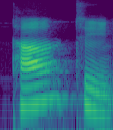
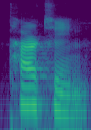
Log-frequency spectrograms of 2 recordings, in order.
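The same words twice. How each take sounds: First: "থার্টিন" louder and slowed, r kept; slow pronunciation drill. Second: Said in the usual way. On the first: Shown as a demonstration. Teacher drilling "থার্টিন" loud and slow. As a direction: stretch out "থার্টিন". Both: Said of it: "আরটা যেটা এটা উজ্জ্ব থাকবে".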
